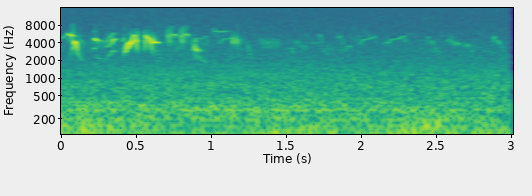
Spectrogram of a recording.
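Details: A male chestnut-eared bunting (Emberiza fucata) sings from a reed-head top in coastal grassland breeding ground, Ota River, Hiroshima, 8 June 2020: quick jumbled high scratchy chirps trailing into faint notes over low rumble; skylarks and zitting cisticolas may be heard.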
